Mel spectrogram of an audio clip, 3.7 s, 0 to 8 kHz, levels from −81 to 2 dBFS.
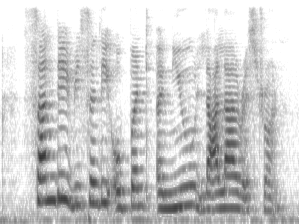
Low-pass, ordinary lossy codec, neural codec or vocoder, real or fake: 7.2 kHz; none; none; real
